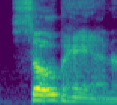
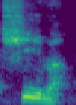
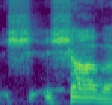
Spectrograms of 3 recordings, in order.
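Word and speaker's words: Siobhan: So, you think it's like Sohan or something, but they pronounce it like Shiva or Shava or something like that.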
